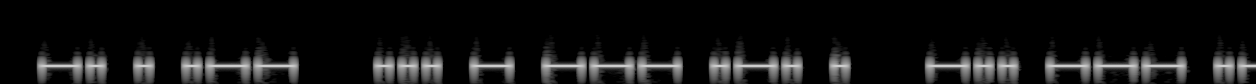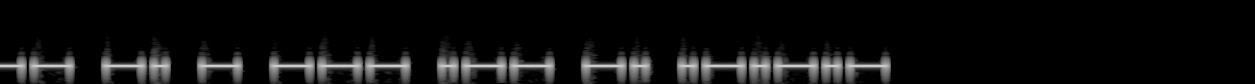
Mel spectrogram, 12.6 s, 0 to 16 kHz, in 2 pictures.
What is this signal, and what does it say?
Morse code, heard as a keyed tone, about 21 wpm, 700 Hz. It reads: NEW STORE DOWNTOWN.
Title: Sentences with 6-Word Phrases - 20wpm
